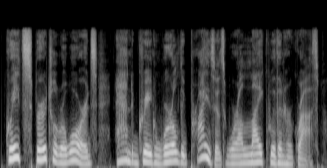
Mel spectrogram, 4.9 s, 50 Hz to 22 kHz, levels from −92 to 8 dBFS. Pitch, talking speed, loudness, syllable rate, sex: 160 Hz, 145 wpm, -20 LUFS, 4.8 syllables/s, female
